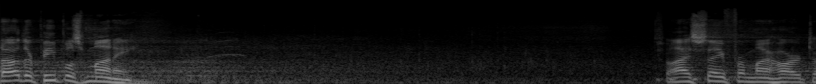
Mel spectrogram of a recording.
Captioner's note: applause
